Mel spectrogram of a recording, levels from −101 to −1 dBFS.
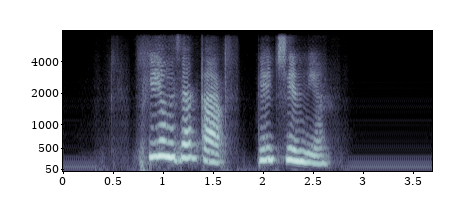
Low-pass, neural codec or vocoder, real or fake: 7.2 kHz; codec, 16 kHz, 0.5 kbps, FreqCodec, smaller model; fake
